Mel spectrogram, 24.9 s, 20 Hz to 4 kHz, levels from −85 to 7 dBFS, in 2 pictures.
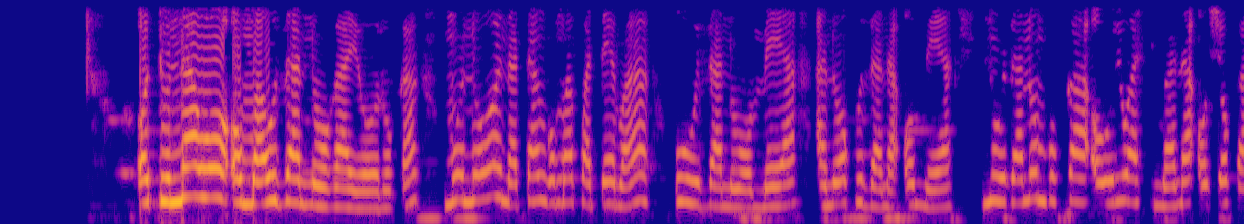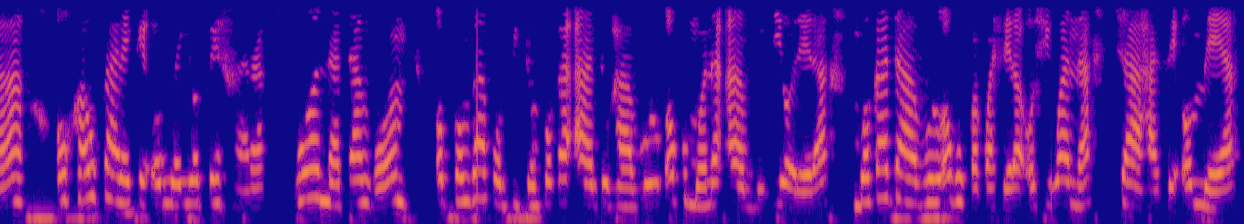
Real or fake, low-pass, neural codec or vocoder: real; 3.6 kHz; none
